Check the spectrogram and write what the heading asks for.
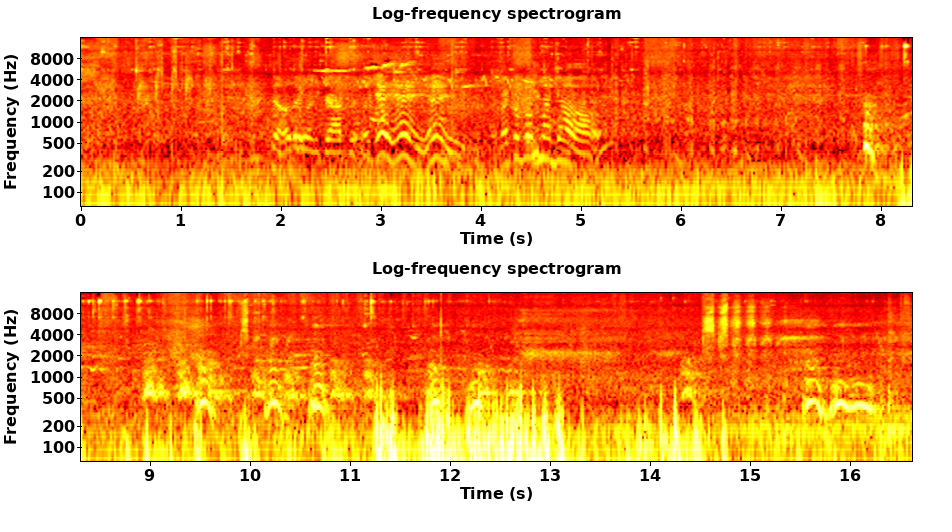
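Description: Rhodesian Ridgeback puppy whining and yipping in short, wavering, high calls that come in runs. A loud low rumble on the microphone comes in near the middle.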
